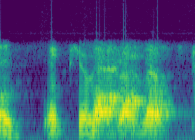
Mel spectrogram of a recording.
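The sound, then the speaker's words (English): A dog barks and yips in the background, giving a few short, sharp bursts and higher whining cries that mix with a person's voice talking. “So no problem with the dog. We're dog friendly here.”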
